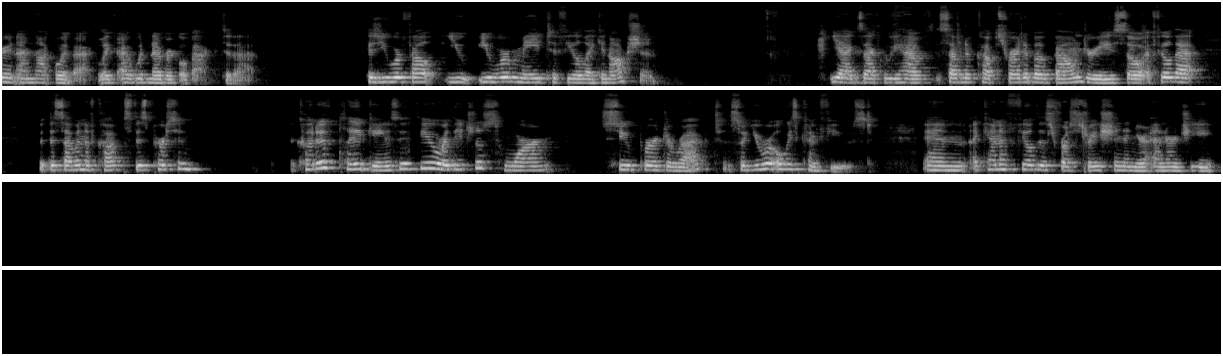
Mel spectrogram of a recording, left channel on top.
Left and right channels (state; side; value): silent; right; digital silence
